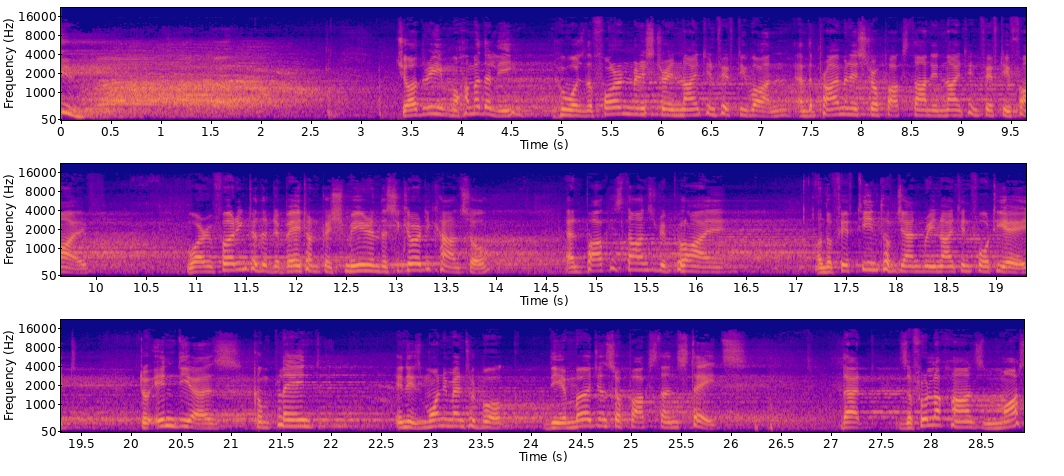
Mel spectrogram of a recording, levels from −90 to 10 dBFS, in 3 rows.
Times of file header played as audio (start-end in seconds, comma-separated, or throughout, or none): none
